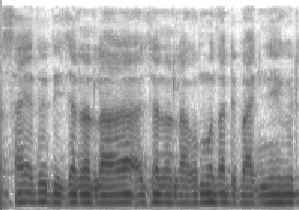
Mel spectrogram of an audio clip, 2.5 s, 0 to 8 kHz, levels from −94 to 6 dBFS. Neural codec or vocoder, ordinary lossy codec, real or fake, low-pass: vocoder, 44.1 kHz, 80 mel bands, Vocos; none; fake; 7.2 kHz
